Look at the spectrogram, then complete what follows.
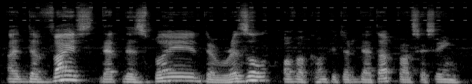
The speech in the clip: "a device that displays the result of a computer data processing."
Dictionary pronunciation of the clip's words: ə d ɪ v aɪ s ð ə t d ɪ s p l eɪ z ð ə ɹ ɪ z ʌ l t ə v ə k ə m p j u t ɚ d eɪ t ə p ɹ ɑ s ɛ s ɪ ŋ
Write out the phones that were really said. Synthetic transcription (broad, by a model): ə d ɪ v aɪ s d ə t d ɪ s p l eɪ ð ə ɹ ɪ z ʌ l t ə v ə k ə m p j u t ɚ d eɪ t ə p ɹ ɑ s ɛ s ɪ ŋ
